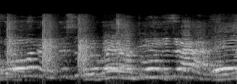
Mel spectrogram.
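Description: Hands clapping, a sharp clap about every half second, over raised voices calling out.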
